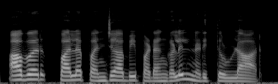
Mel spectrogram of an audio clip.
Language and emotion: Tamil, neutral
